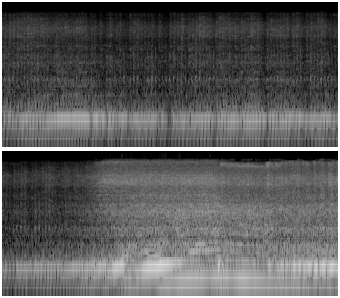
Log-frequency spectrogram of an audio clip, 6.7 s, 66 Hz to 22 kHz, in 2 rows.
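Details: 1993 Nissan 240SX S13 SR20DET on jacks, exhaust leak, Godspeed manifold, 3-inch exhaust: hunts and stumbles at idle, misses unevenly when revs rise and are held; rough running traced to slight oil overfill.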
